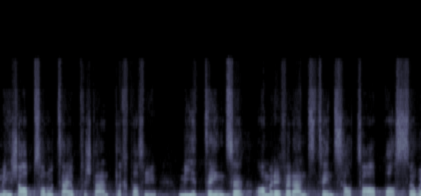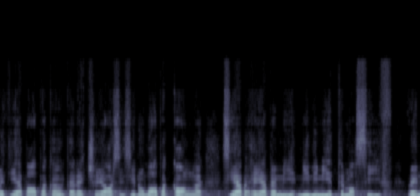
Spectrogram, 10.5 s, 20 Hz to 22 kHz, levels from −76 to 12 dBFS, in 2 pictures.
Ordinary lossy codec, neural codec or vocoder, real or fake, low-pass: Opus, 16 kbps; vocoder, 44.1 kHz, 128 mel bands, Pupu-Vocoder; fake; 14.4 kHz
